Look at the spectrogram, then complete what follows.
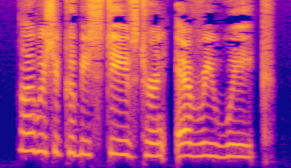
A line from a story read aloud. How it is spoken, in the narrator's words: Kevin whined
